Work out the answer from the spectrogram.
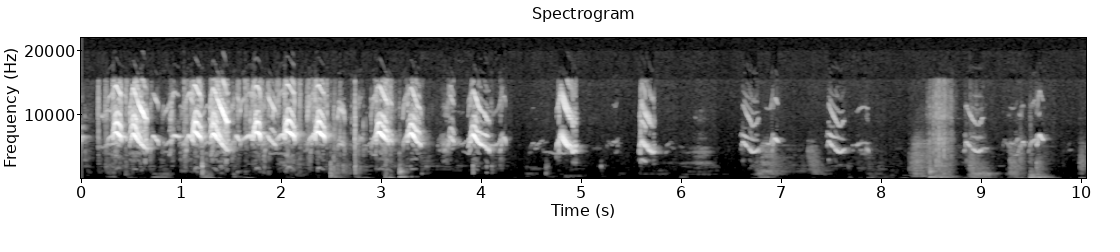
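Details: Canary chicks begging while being fed by a parent: rapid high-pitched chirping series in the first three seconds, then scattered short peeps and soft rustling noises.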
